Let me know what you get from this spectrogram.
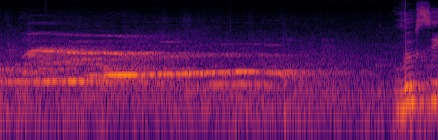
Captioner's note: audience cheering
